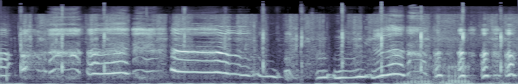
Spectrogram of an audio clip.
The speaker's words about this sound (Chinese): 那你孙子哭也不能不管啊，这大晚上小孩子不能一直哭呀。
